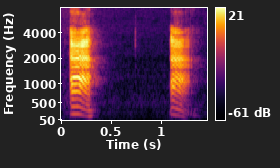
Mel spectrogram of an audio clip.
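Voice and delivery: Ah with the jaw half down and the tongue flat; flat open Ah; vowel demo; short A demo. Shown as a demonstration. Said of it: "You drop the jaw halfway down".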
